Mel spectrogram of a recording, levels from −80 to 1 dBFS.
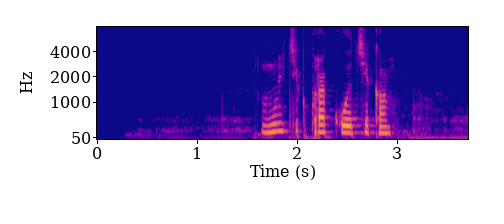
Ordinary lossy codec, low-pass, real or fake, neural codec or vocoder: none; none; fake; codec, 16 kHz, 2 kbps, X-Codec, HuBERT features, trained on balanced general audio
